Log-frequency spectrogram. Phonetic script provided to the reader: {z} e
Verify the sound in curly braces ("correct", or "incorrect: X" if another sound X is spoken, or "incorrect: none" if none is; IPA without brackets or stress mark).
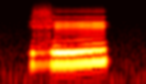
correct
